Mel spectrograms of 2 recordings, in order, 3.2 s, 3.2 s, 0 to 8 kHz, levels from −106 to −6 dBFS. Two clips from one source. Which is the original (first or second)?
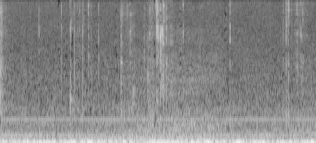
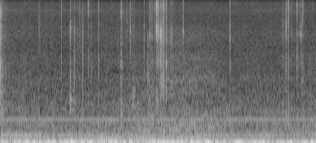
first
